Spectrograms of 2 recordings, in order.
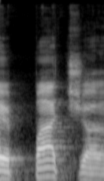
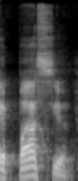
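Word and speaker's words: Hipátia: E eu falei que o nome dela era Hepátia, mas na verdade eu acho que deve ler Hepácia. Se escreve Hepátia, porquanto deve ser um nome latino, tá certo? Mas o T, sabe, o T é coligado com vogais, tá certo? Ele tem um som de S, tá certo?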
